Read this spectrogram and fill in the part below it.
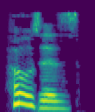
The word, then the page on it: hoses: British English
